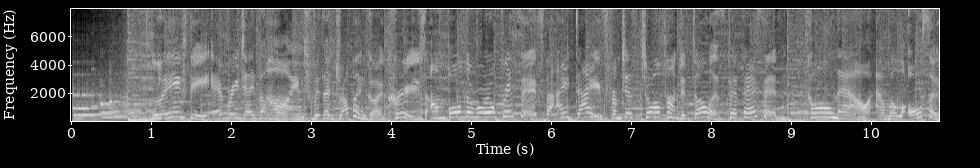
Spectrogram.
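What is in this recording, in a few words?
AU English, Australian English; Princess-Cruises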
